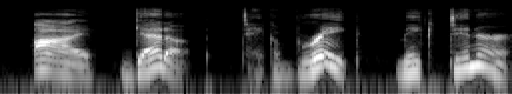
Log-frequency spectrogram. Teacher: you feel that pulse on the verb. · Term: stress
